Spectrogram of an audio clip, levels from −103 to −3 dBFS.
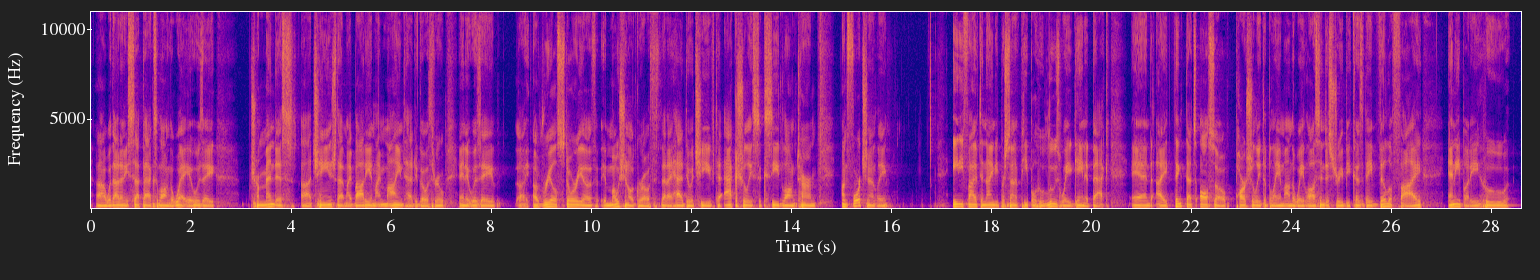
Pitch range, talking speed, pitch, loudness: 80-105 Hz, 160 wpm, 90 Hz, -25 LUFS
